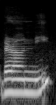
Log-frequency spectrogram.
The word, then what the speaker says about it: Veronique: complimentary strategy session with go to please pronounce it for me veronique.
